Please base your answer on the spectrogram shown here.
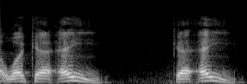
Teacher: فيحذفون التنوين ويقفون على ياء مشددة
